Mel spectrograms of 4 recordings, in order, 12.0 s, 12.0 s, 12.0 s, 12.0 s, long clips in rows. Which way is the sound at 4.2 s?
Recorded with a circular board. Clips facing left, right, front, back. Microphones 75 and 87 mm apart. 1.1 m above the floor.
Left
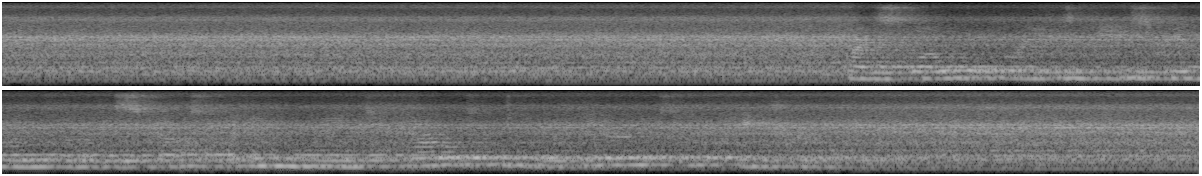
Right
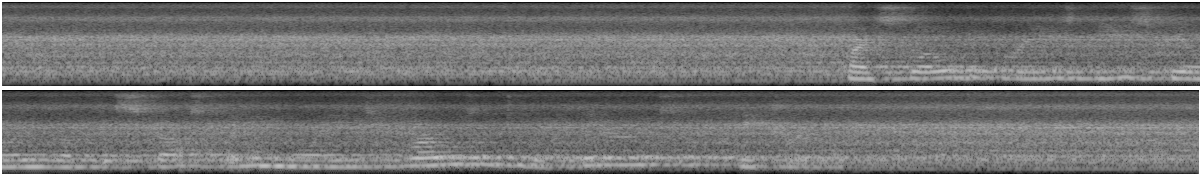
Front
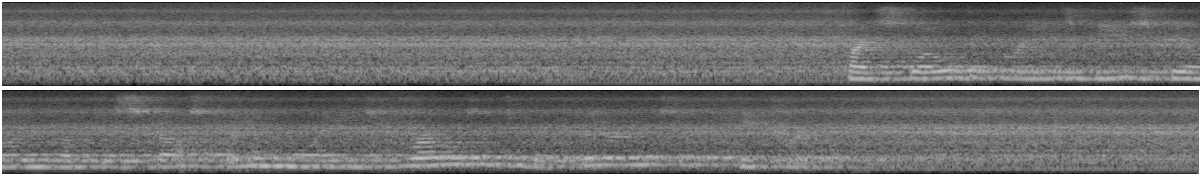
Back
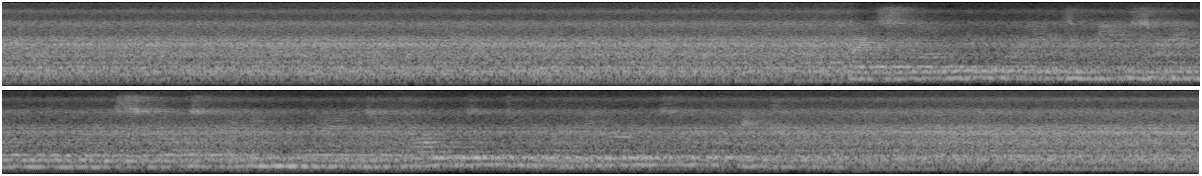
50° right.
